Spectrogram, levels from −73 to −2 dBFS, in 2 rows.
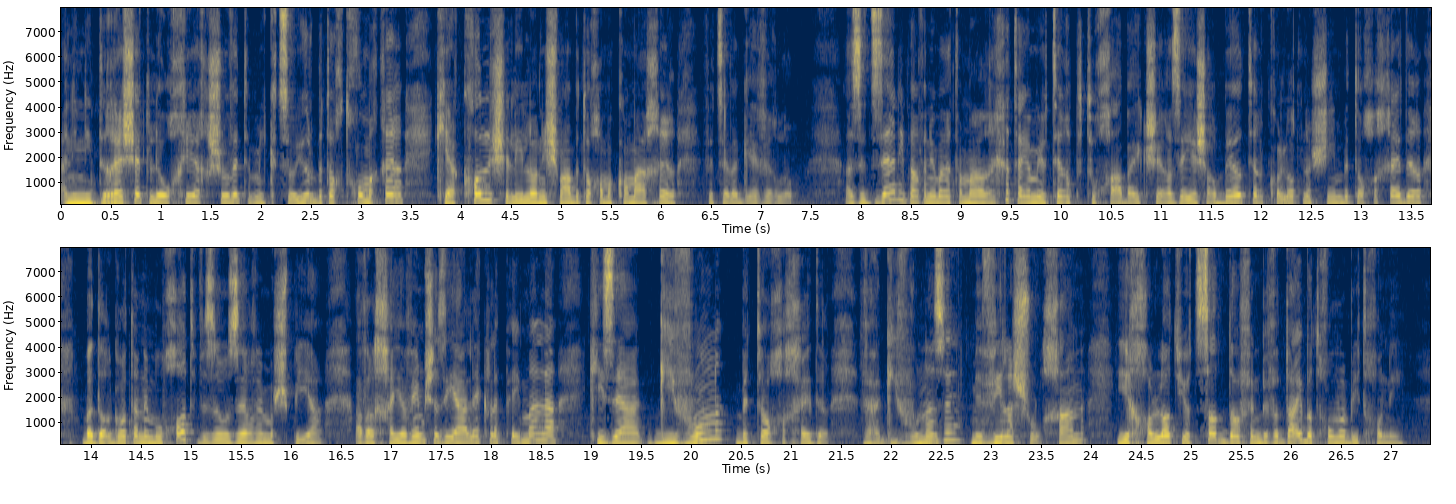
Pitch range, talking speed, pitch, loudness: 175-235 Hz, 140 wpm, 195 Hz, -19 LUFS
